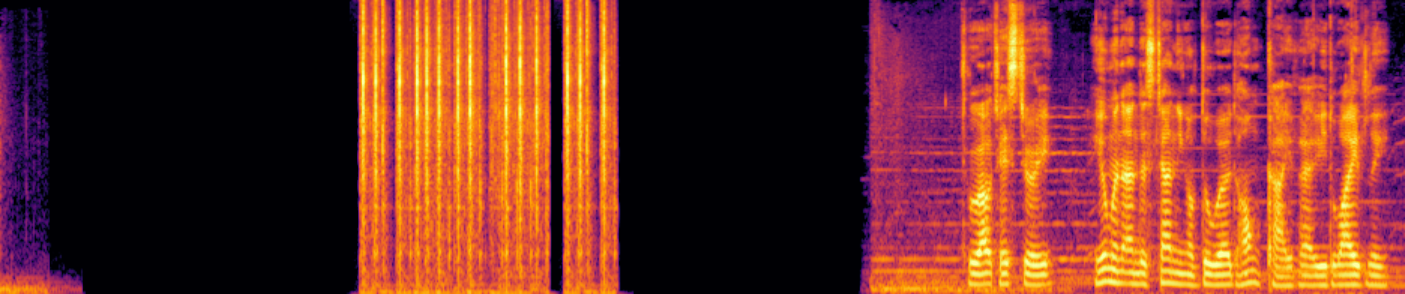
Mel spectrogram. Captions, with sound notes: [Typewriter sounds] Throughout history, human understanding of the word "Honkai" varied widely.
